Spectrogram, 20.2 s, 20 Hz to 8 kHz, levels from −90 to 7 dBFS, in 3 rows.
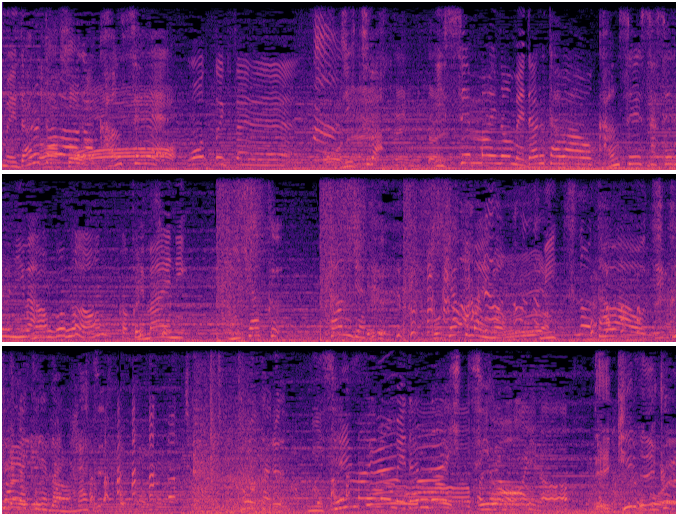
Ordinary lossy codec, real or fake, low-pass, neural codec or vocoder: none; real; none; none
